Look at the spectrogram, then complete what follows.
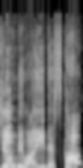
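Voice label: "zyunbi ha ii desu ka", Japanese, girl; voice; info girl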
